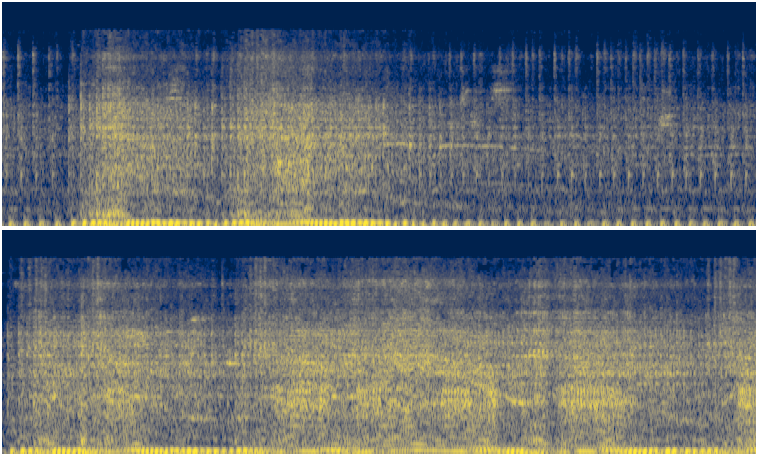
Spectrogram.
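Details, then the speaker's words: Motorcycle engine rising from idle to a rev, with a quick light ticking three or four times a second from inside the engine; owner doesn't know the cause and asks what could be broken. "Ayun na mga kaburnek, may lumalagitik sa loob niya mga kaburnek."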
